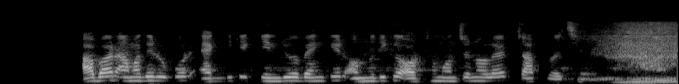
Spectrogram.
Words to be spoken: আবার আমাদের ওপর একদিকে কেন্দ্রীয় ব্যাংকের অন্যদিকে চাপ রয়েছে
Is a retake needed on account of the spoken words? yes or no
yes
